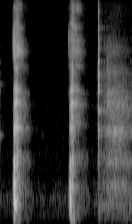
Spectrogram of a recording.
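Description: Three short, sharp coughs in a quiet room, the last trailing into a breathy exhale; a lingering mucus cough after flu.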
